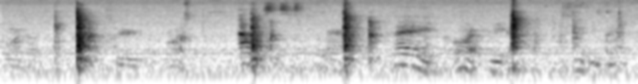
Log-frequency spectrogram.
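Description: Four sharp wooden knocks and clacks, spaced about a second or two apart, as a baby bangs on a wooden activity cube with a bead maze. Faint voice sounds come between the knocks.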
